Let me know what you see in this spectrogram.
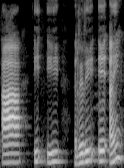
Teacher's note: अव्रतमुखी मतलब ओंठ गोल नहीं होंगे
